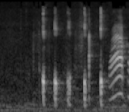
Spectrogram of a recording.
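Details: Talking ringneck parrot gives five rapid clipped syllables, then a drawn-out, rising and falling nasal sound at the end.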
